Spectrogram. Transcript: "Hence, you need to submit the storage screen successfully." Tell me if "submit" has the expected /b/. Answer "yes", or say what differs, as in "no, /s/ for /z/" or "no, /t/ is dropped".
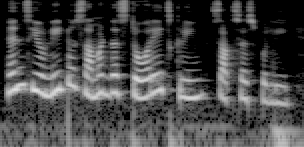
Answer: no, /b/ is dropped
